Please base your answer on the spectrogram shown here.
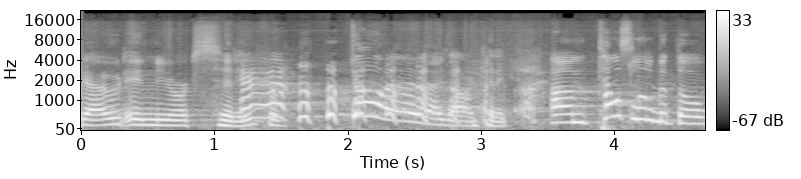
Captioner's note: laughter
